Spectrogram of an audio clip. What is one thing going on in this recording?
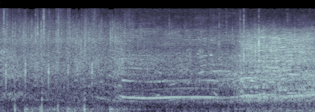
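A man shouts with excitement close by.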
